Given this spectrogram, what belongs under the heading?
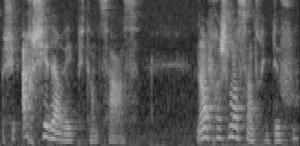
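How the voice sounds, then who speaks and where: A woman's voice: extremely low pitch, animated, a little fast, vocal fry, a little hiss or hum. A woman vlogger telling a storytime rant to camera, indignant, slangy and full of swearing. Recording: echoey room.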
